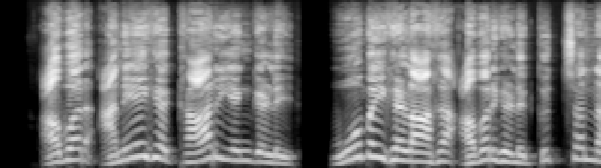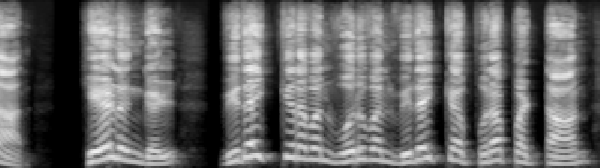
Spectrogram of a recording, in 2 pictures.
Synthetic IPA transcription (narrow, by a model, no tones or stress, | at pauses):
ʔɐʋɐɾʔɐneːɣɐkaːɾɪjɐŋɡɐɭɐɪ | uːmɐɪɣɐɭaːɣɐʔɐʋɐɾɣɐɭɯkːɯt͡ʃːɔnːa̰ːɾ | keːɭɯŋɡɐɭ | ʋɪðɐɪkːɪrɐʋɐnɔɾɯʋɐnʋɪðɐɪkːɐpːɯrɐpːɐʈːaːn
